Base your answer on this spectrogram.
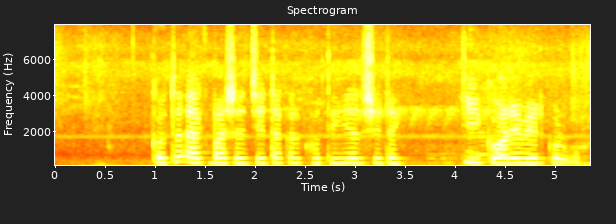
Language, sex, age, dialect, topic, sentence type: Bengali, female, 18-24, Rajbangshi, banking, question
